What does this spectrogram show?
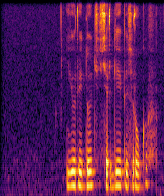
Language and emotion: Russian, neutral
